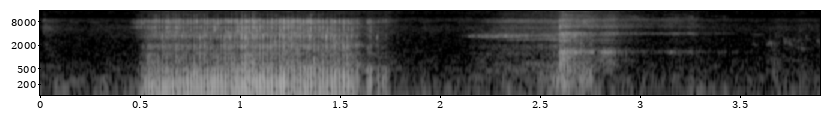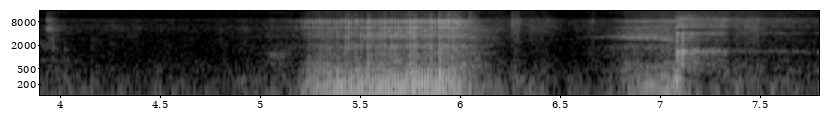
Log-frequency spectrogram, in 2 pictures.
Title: Me snoring pretty loud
